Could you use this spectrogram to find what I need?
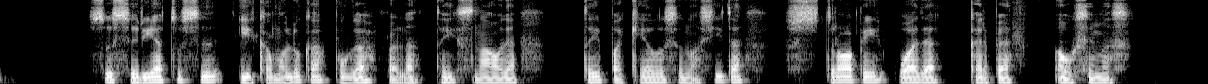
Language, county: Lithuanian, Kaunas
